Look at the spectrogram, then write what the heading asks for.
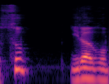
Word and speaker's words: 숲: 수 없다 이거예요 그래서 예를 들면 숲이라고 우리가 쓰면 지금 분명히 받침은 피읖이지만 우리가 발음할 때는 어떻게 발음합니까 이렇게 비읍으로 숲이라고 발음을 해야 되는 것과 마찬가지인 거죠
